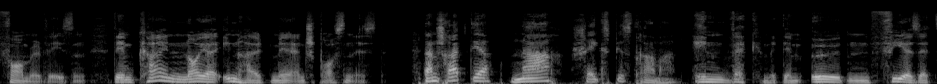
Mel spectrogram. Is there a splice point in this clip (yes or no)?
yes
